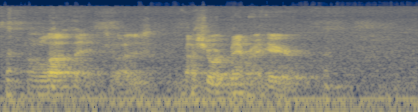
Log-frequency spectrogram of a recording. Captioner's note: chuckles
